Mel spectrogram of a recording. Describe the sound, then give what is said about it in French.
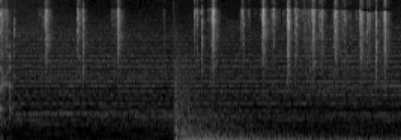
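Sharp snips of kitchen scissors cutting long brown curls of hair sound in short, sparse bursts, then keep clipping rapidly as a sudden deep, heavy rumble swells beneath them and lingers. No one speaks. “Sans hésiter, je coupe les longues boucles brunes qui chutent sur le sol.”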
